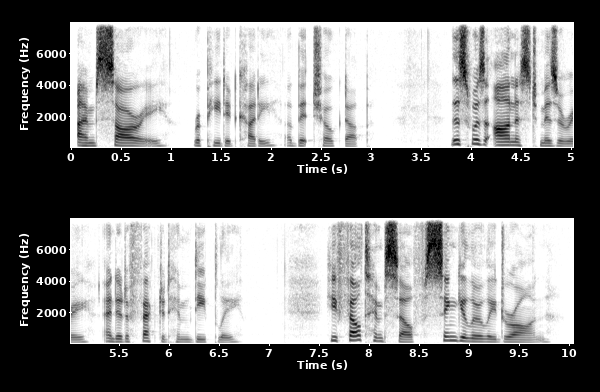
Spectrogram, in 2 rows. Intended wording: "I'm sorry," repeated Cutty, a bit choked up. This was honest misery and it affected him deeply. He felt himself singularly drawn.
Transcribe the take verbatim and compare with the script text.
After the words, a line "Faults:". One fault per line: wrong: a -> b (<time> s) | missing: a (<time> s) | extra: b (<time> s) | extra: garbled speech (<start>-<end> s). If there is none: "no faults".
"I'm sorry," repeated Cutty, a bit choked up. This was honest misery and it affected him deeply. He felt himself singularly drawn.
Faults:
no faults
